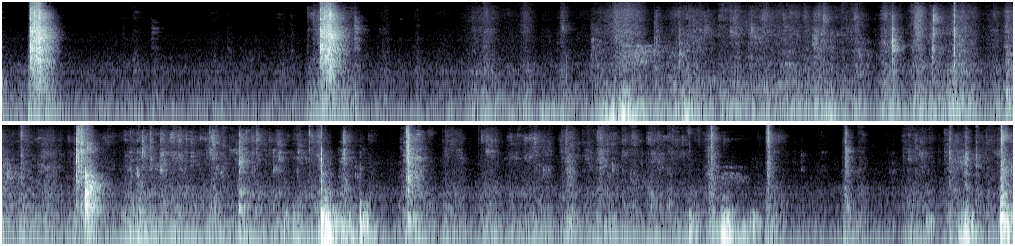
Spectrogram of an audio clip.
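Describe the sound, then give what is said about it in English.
Water pours and splashes for several seconds, moderately loud, with scattered clicks and clatter of handling. A couple of sharp snaps come before it. No one speaks. “so I start with the water”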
